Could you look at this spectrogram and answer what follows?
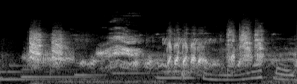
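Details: A great egret call recording, sold for use as a lure in night net-trapping, gives harsh, grating squawks in quick bursts, about one and a half a second, over a steady low electronic hum and faint tones.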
